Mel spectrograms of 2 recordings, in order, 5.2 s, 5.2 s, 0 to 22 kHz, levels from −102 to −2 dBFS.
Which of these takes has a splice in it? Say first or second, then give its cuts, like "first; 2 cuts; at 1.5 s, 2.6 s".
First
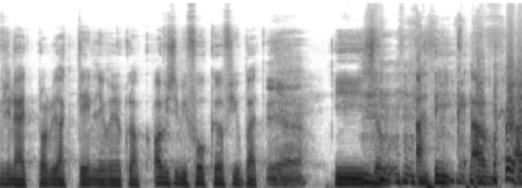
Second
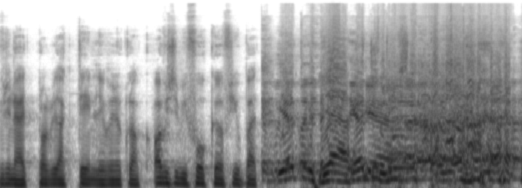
second; 1 cut; at 2.6 s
